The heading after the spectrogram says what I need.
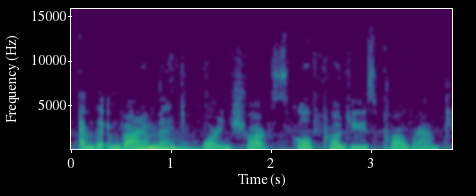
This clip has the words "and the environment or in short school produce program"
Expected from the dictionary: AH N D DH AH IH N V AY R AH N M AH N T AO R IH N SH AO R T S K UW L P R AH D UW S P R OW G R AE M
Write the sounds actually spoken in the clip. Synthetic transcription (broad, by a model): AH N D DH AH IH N V AY R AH N M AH N T AO R IH N SH AO R T S K UW L P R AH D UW S P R OW G R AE M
